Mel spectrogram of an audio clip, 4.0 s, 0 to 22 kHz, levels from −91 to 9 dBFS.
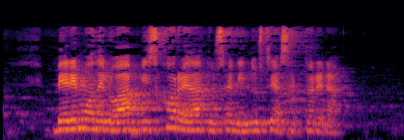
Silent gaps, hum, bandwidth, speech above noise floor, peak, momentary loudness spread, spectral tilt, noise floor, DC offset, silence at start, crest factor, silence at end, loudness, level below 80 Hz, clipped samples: none; none; 11.5 kHz; 38 dB; -2 dBFS; 10 LU; -1.5 dB/octave; -61 dBFS; under 0.1%; 0.55 s; 22 dB; 0.55 s; -21 LUFS; -70 dBFS; under 0.1%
